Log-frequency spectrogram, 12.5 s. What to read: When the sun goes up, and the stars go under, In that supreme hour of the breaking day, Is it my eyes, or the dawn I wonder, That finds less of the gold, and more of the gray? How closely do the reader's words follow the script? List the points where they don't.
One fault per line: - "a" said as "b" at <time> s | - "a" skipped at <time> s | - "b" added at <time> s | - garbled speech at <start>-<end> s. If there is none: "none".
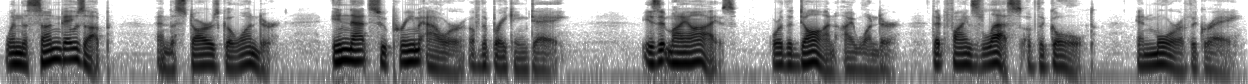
none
